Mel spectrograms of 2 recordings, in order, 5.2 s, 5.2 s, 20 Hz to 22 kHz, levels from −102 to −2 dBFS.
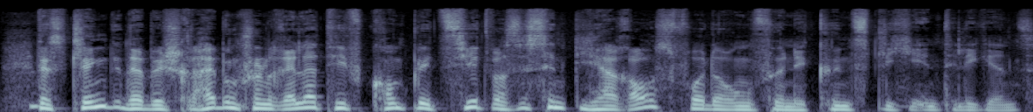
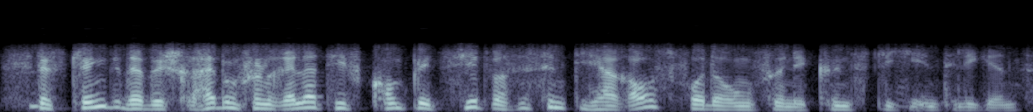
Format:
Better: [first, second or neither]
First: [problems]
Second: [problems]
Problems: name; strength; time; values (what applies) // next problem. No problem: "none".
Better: first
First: none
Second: phone-call audio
